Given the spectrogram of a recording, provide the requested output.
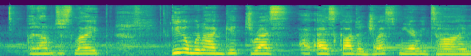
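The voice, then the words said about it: Hoarse, low voice. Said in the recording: “Excuse my hoarse voice. I probably sound like a man. ... I'm so hoarse”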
